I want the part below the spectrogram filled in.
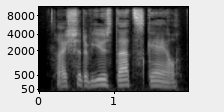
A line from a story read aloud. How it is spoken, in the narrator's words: Francis muttered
